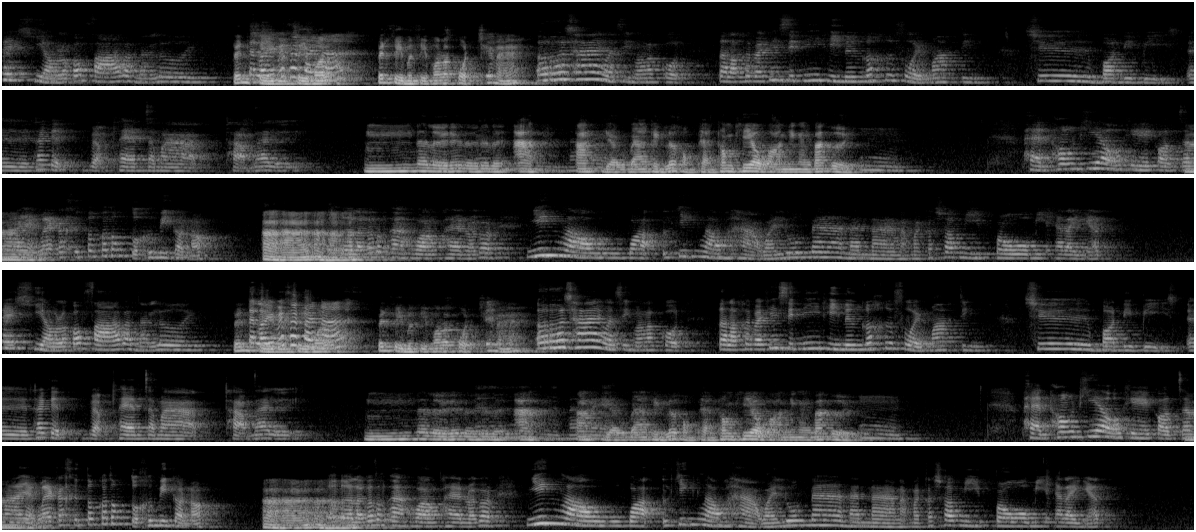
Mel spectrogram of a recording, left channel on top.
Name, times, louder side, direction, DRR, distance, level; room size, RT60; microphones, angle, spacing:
voice 1, 0.0-2.0 2.5-3.5 4.8-5.0 5.3-6.8 7.2-9.8 10.2-13.9 14.2-14.9 16.6-18.1 20.5-20.9 21.8-25.9 27.1-34.8, right 3 dB, 60° right, 6 dB, 0.7 m, -29 dB
voice 2, 2.3-3.4 3.8-5.2 15.5-17.3 17.6-20.5 23.7-24.2 26.4-27.4, left 2 dB, 35° left, 8 dB, 0.4 m, -25 dB
8.3 x 3.3 x 4.1 m, 0.81 s
head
